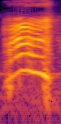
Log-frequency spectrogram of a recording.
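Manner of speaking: high mock-scream "ugh"; short high-pitched burst; retold outburst. Teller mimicking her own freak-out with some pride, mock scream. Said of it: "you really were like".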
